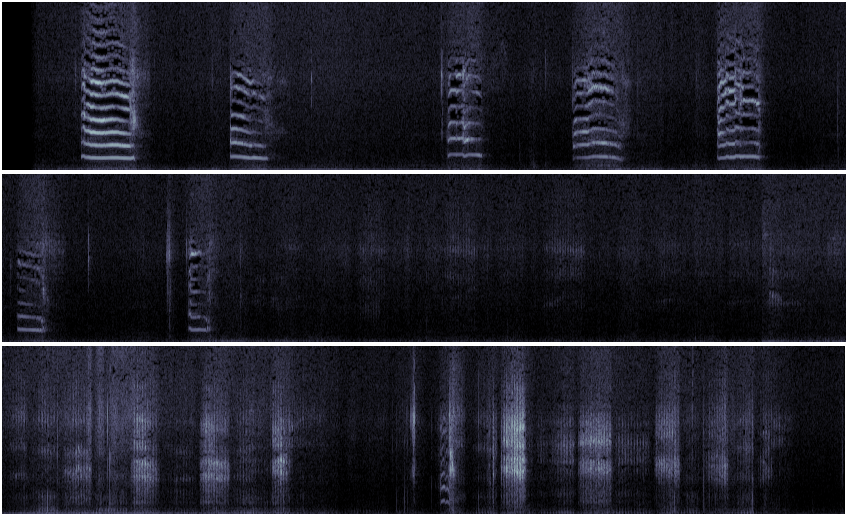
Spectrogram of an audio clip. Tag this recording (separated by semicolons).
cat; miaow; miaows; purrs; purr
